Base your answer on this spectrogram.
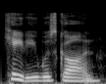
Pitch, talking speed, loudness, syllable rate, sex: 180 Hz, 170 wpm, -17 LUFS, 3.9 syllables/s, female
